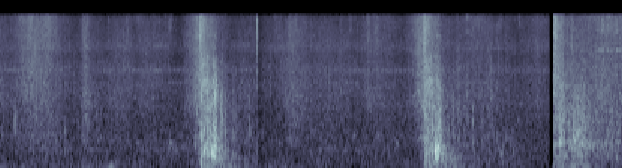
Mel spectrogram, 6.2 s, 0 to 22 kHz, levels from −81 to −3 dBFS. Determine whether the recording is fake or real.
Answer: fake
